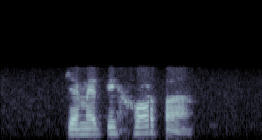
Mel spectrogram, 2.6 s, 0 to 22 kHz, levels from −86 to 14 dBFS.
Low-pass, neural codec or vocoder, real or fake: 3.6 kHz; none; real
